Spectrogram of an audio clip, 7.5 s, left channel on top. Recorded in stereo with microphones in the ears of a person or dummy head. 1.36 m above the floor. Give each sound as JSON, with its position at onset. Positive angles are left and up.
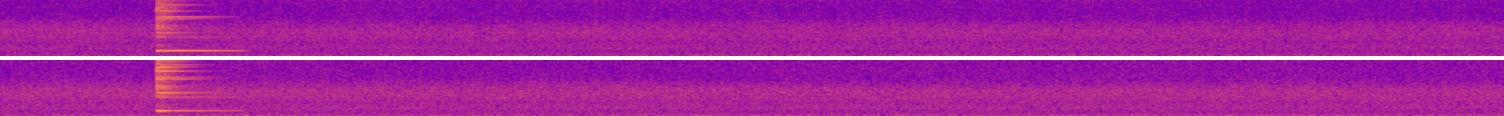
{"t": 0.8, "sound": "a bell", "side_deg": -5, "distance_m": 0.6}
